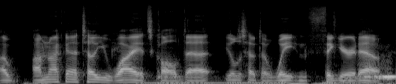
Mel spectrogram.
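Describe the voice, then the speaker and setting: A man's very deep, low voice in an animated tone, with music in the background. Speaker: podcast host. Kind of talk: casual banter, comedic podcast intro. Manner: animated, bantering, sarcastic.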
